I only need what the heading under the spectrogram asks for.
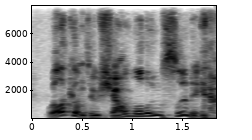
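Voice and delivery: put-on male announcer voice. Describing another voice they heard, the speaker quotes it, imitating a male voice. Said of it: "like a male voice".

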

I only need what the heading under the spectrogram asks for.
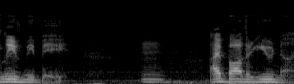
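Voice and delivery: quiet, soft growled words. Game master voicing a non-player character answering the players: growling voice. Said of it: "He just kind of growls and goes".

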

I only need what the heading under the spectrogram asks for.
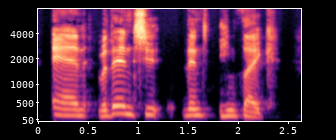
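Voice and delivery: ordinary talk, nothing marked

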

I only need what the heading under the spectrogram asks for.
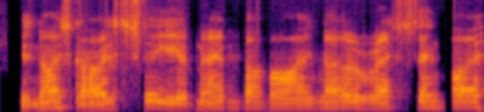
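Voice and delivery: mocking British tone. Retelling a goodbye to detectives after the flight: retelling a sarcastic goodbye. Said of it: "being quite sarcastic in our British way".

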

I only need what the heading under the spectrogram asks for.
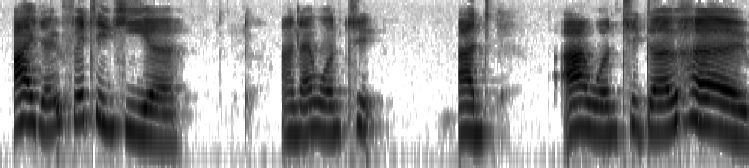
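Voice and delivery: ordinary delivery

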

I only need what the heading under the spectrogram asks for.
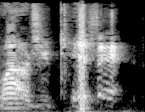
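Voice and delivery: shrill, very high, very loud taunting yell. Retelling a neighbor's fight in the parking lot: imitating a woman yelling. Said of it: "turns around and bends over".

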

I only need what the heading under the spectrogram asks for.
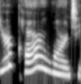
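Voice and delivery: high, robotic, recorded telemarketer sales voice.

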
